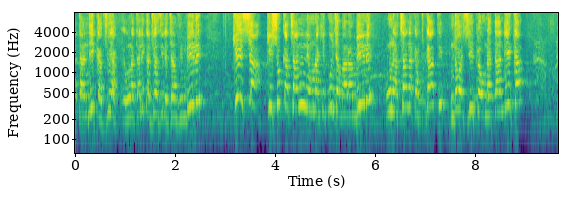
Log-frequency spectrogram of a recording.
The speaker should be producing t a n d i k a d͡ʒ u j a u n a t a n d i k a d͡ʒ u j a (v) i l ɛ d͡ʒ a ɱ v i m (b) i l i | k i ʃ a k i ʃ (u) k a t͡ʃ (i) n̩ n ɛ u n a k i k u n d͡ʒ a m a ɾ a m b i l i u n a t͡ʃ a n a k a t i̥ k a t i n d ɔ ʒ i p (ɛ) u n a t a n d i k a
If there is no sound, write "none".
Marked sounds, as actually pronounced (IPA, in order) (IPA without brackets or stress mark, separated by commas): z, b, u, a, ɛ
